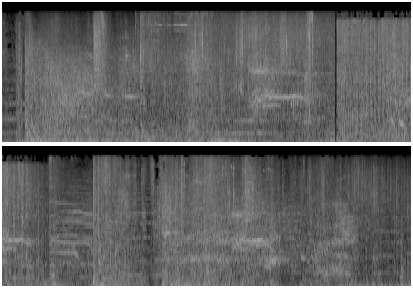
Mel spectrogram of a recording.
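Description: A run of short film-soundtrack excerpts, each with the Wilhelm scream, the stock sound effect of a man's short, wavering cry. The screams come several times, over orchestral film music and battle noise with gunfire and booms.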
